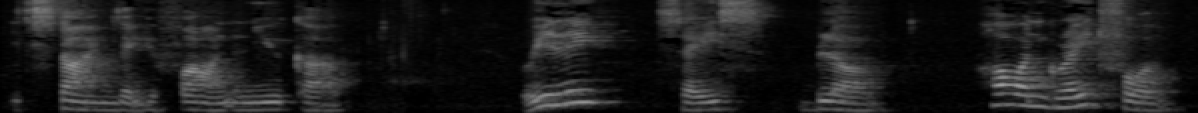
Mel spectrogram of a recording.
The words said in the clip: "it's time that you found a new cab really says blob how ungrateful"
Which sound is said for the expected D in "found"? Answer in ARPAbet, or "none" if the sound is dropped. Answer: D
